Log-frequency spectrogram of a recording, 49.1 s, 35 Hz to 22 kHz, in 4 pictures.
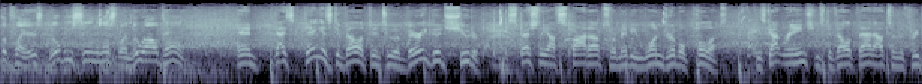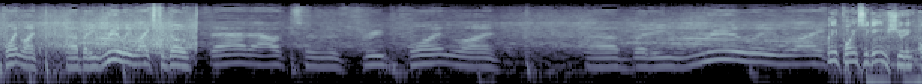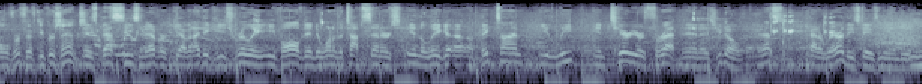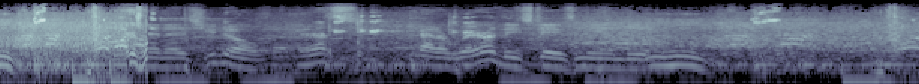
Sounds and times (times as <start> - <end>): Speech: 0.0 - 2.5, 3.2 - 19.0, 20.1 - 37.2, 38.1 - 41.7, 42.4 - 46.2
Music: 23.7 - 45.5, 46.3 - 49.1.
